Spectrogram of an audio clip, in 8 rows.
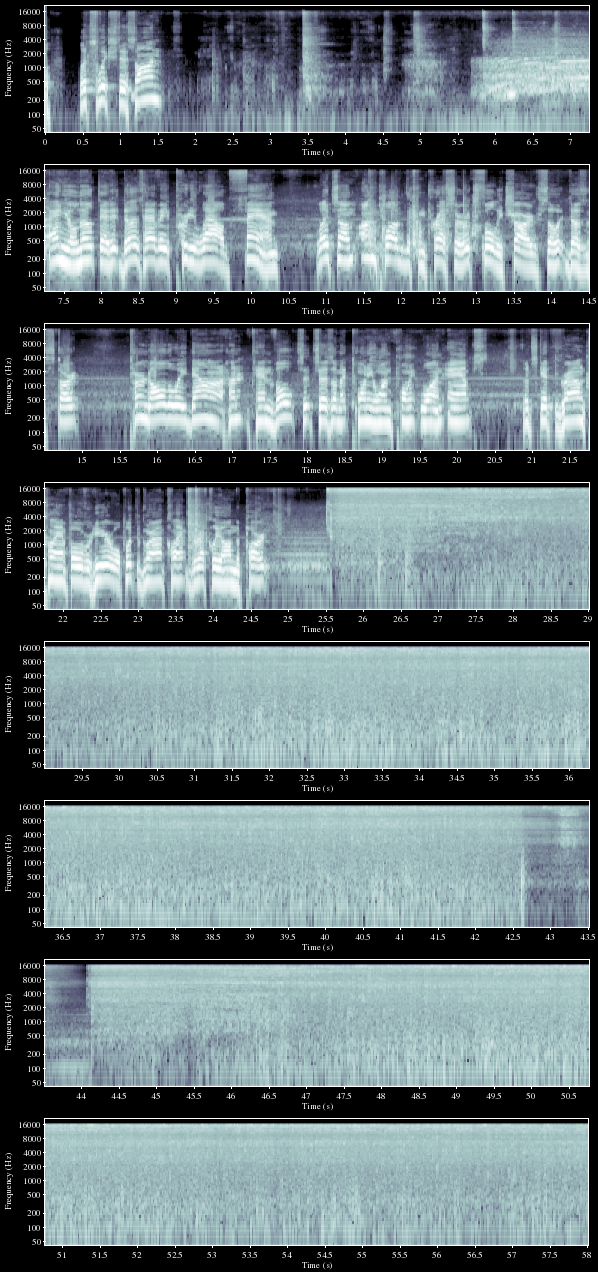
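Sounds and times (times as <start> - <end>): plasma cutter hissing: 25.5 - 58.0.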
